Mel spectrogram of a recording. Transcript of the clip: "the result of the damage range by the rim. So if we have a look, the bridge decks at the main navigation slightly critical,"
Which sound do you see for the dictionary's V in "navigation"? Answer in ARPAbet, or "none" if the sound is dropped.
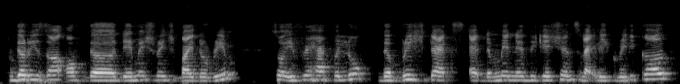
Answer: F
